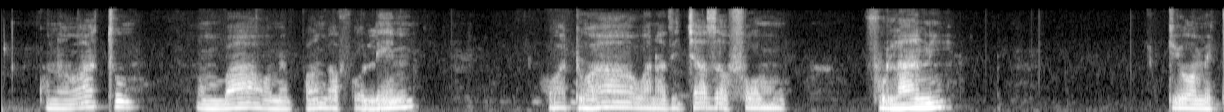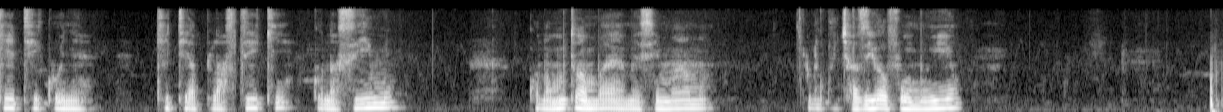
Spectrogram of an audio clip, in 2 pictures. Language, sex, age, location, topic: Swahili, male, 25-35, Nakuru, government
